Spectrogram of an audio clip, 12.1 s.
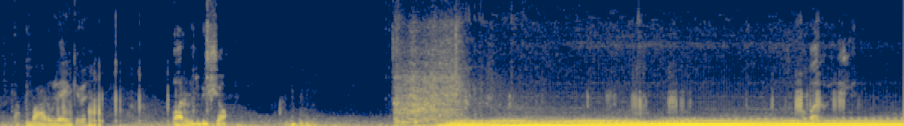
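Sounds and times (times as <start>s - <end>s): car engine starting and idling: 5.1s - 12.0s.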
